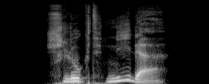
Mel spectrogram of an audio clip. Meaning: second-person plural preterite of niederschlagen
- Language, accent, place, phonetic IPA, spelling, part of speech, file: German, Germany, Berlin, [ˌʃluːkt ˈniːdɐ], schlugt nieder, verb, De-schlugt nieder.ogg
